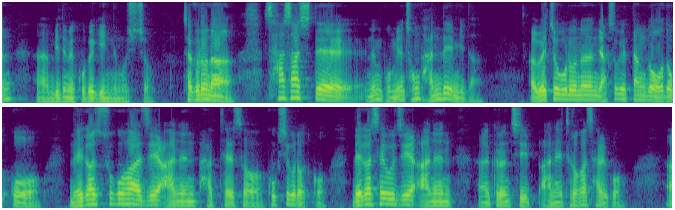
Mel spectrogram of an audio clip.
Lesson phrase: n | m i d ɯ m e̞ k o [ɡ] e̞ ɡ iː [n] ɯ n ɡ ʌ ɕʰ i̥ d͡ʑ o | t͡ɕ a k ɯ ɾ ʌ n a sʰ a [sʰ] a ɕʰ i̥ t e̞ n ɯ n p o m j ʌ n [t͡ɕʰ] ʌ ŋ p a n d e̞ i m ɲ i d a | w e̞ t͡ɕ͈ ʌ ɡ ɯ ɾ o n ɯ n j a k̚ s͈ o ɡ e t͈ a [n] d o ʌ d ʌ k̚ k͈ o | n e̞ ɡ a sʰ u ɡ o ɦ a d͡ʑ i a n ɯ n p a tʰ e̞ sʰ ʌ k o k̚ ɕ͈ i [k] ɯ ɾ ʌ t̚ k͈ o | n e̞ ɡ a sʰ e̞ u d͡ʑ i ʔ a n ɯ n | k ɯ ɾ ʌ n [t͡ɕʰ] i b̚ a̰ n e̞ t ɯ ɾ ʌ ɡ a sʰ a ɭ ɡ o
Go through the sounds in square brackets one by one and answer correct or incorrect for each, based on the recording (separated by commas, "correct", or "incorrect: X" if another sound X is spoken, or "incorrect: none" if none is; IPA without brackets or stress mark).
incorrect: b, incorrect: nː, correct, incorrect: t͡ɕ, incorrect: ŋ, incorrect: ɡ, incorrect: t͡ɕ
